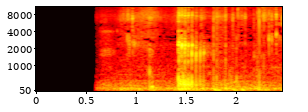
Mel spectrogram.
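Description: Infant making a short burp-like throaty sound about one and a half seconds in, over faint background noise.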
